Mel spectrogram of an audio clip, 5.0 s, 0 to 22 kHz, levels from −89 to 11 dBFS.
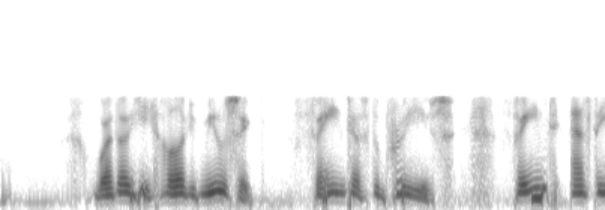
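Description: From start to finish, the speech has passed through the Codec 2 vocoder, and the damage is heavy. Nothing survives above 3.8 kHz. The codec keeps only pitch, voicing, loudness and a rough spectral shape, then rebuilds the voice from sine waves. The original waveform is gone. The result sounds robotic and buzzy. The degree of smearing fits the top 3.2 kbit/s mode.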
